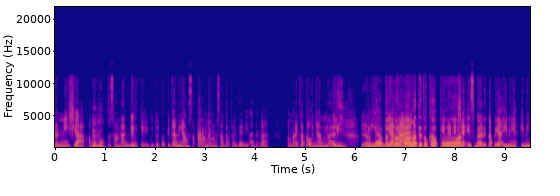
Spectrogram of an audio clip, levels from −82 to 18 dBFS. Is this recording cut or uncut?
uncut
